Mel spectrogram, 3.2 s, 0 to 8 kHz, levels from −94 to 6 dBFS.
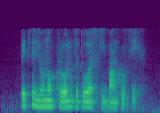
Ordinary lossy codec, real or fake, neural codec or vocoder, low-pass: AAC, 16 kbps; fake; codec, 24 kHz, 0.5 kbps, DualCodec; 7.2 kHz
